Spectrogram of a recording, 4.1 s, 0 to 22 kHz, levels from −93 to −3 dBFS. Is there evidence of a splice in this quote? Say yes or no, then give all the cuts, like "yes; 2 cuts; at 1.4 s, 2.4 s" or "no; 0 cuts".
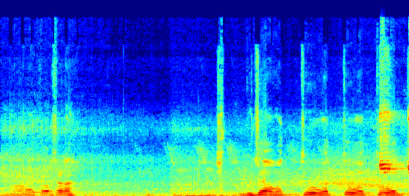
no; 0 cuts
